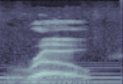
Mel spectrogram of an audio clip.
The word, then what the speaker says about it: Rho: Cappa Alpha Sai pronounced Sai, Sigma Gamma Row pronounced row.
